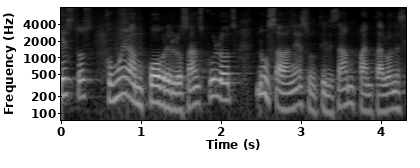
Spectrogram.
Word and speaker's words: sans-culottes: Se pronuncia los sans-culottes.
